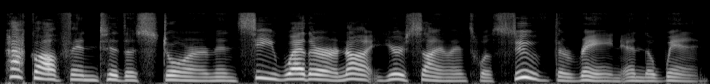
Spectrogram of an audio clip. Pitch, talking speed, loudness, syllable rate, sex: 200 Hz, 160 wpm, -18 LUFS, 3.4 syllables/s, female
